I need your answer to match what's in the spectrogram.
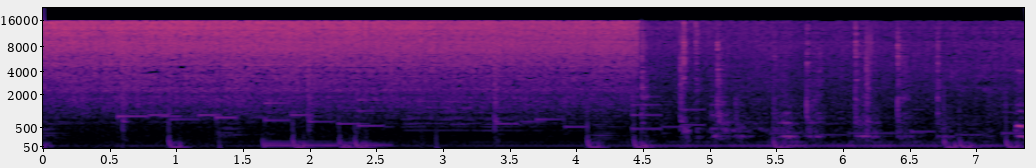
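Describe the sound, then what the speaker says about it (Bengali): Tomato paste is added to a hot pan already frying with a dried red chili and kalonji, producing a continuous sizzle with occasional stirring scrapes, fairly close and moderately loud. "এখন আমি দিয়ে দেবো যে টমেটো পেস্টটা করেছিলাম"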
